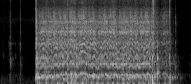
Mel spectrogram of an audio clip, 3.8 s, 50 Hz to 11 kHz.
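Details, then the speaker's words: 1972 Ford F100 with an auction-bought 302, first start after carburetor fitted: ragged, uneven roar for about three seconds, then it falters and dies; firing sounds out of time, suspected 180° out. "fire sounds like it's a little out of [Music] time all right take two we think it was 180° out"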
